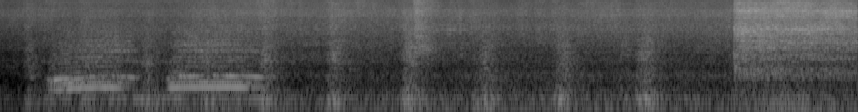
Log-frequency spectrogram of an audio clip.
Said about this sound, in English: The train, with a shrill whistle, pulled into Semmering. For a moment the black coaches stood still in the silvery light of the uplands to eject a few vivid human figures and to swallow up others.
